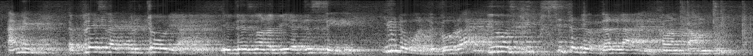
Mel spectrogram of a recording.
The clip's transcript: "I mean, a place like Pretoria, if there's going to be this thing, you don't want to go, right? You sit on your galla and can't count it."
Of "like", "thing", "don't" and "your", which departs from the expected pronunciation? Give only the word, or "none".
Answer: thing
